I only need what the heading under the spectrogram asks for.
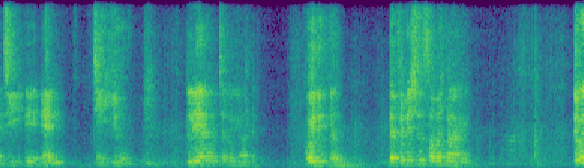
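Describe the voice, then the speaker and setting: A man's voice: high-pitched, fairly bright tone, recorded from a distance. A man teaching a classroom lecture, mixing Hindi with English terms and quizzing the class with questions he answers himself. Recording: echoey room, voice off-mic, faint hum.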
